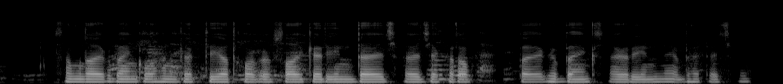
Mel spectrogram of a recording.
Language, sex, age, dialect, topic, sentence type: Maithili, male, 25-30, Eastern / Thethi, banking, statement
